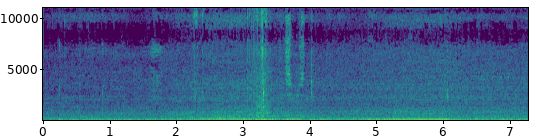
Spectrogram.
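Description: A BMW 320d E91 Pack M with a stage 2 diesel tune, about 240 hp and 550 Nm, accelerates with a steady, loud low engine rumble heard from inside the car, its pitch climbing slightly as it pulls.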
